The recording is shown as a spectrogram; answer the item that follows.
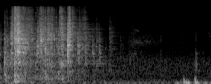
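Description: Handling noise on a phone's microphone: a loud rustling scrape lasting under a second, then a couple of dull low thumps near the end.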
